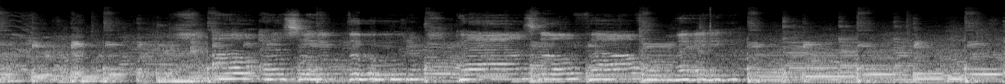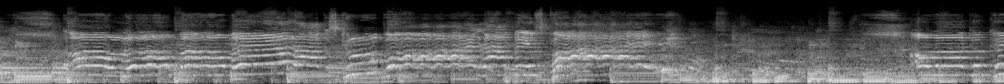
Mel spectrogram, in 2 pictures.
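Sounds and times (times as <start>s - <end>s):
blues guitar picking: 0.0s - 20.0s
woman singing with vibrato: 1.9s - 7.5s, 10.5s - 16.9s, 19.0s - 20.0s.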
